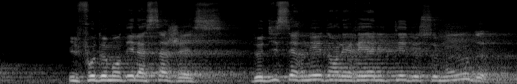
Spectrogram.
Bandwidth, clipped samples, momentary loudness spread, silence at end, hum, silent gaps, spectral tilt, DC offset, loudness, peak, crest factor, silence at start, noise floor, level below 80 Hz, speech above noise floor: over 20 kHz; under 0.1%; 9 LU; 0 s; none; none; -6.5 dB/octave; under 0.1%; -26 LUFS; -10 dBFS; 16 dB; 0 s; -50 dBFS; -54 dBFS; 25 dB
